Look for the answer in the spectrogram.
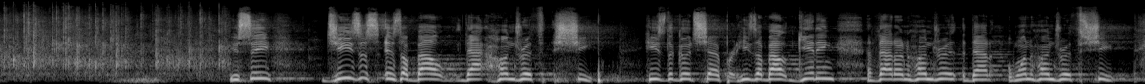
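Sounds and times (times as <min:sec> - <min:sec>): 
audience clapping: 0:00.0 - 0:02.7
speech: 0:02.3 - 0:11.4.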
